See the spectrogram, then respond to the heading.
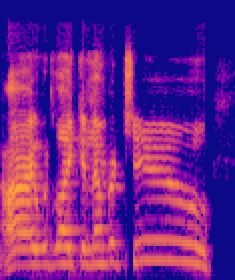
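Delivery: very high, very slow, drawn-out "two". Retelling ordering food in an impression of a guest: John Orlando impression. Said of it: "I tried to order Wendy's as John".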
